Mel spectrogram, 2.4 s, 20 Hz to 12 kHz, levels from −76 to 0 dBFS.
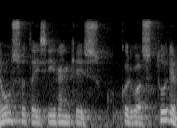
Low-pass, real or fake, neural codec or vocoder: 7.2 kHz; real; none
